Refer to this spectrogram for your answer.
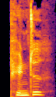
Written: pyntet

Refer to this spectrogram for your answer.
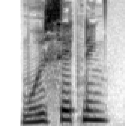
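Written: modsætning

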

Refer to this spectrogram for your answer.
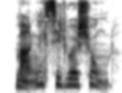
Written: mangelsituation

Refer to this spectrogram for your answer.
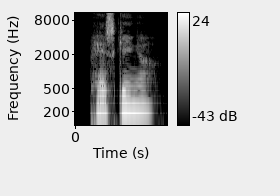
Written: pasgænger

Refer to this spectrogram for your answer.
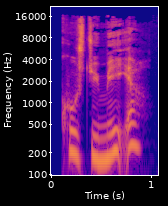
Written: kostumere

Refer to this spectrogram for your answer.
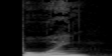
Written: boring

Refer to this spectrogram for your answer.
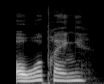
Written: overbringe

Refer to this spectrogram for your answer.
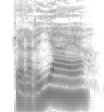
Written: galleriejer

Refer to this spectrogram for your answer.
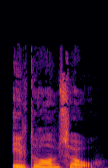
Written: ældreomsorg

